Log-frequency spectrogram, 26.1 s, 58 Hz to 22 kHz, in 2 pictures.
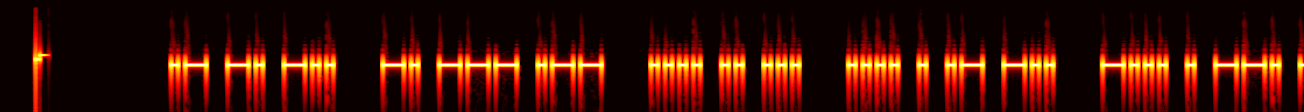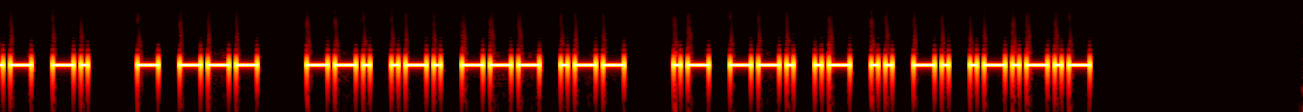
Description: Morse code, heard as a keyed tone, about 17 wpm, 700 Hz. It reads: AND NOW HIS HEAD BEGAN TO GROW AGAIN.
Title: Sentences from Top 1000 Words - Review Part 1 - 17wpm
